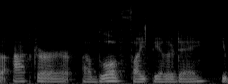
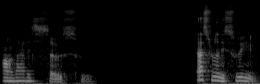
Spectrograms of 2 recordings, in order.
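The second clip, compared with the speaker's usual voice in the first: emotional, moved, teary voice near tears; 3 semitones higher, 3 dB louder than usual. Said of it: "I don't know why I'm tearing up".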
